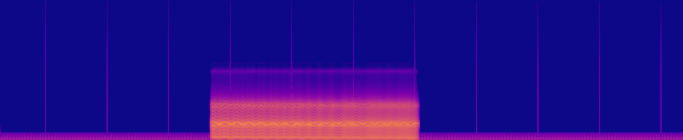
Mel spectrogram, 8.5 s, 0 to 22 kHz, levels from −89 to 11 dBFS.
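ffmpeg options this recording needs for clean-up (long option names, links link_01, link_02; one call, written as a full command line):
ffmpeg -i in.wav -af "adeclick=threshold=4,bandreject=frequency=53:width_type=h:width=4,bandreject=frequency=106:width_type=h:width=4,bandreject=frequency=159:width_type=h:width=4" out.wav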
